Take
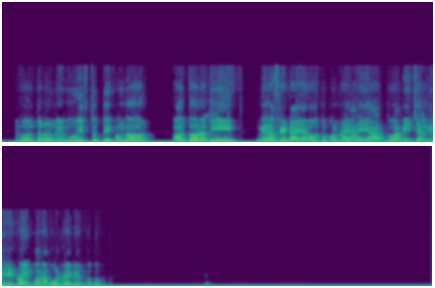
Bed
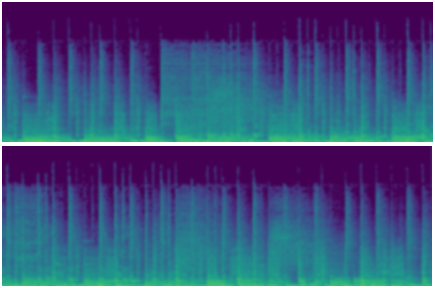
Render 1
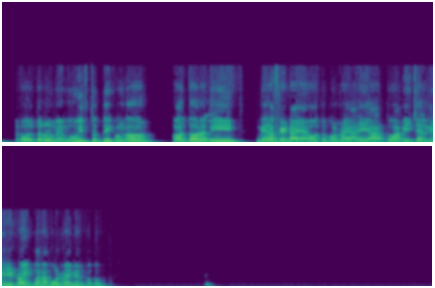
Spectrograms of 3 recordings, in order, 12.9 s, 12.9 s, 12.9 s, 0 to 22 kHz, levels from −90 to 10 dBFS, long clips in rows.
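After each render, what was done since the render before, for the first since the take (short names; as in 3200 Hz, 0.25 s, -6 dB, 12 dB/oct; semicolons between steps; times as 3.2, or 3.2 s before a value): notches 50/100/150/200/250 Hz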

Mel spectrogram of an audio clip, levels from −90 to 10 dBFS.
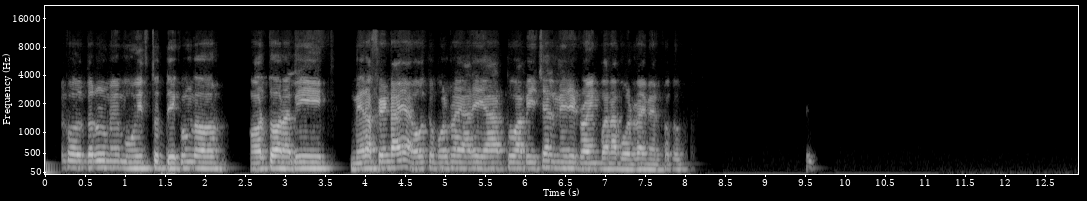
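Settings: nothing audible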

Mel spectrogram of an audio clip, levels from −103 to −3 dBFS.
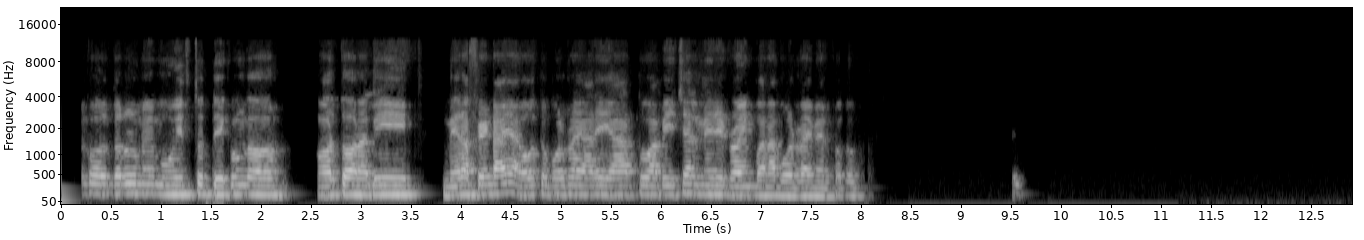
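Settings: gain -15.5 dB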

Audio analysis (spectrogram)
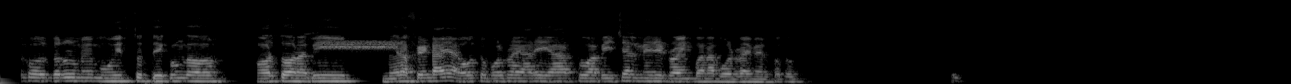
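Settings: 3.26–3.94 spectral repair 1500–3000 Hz before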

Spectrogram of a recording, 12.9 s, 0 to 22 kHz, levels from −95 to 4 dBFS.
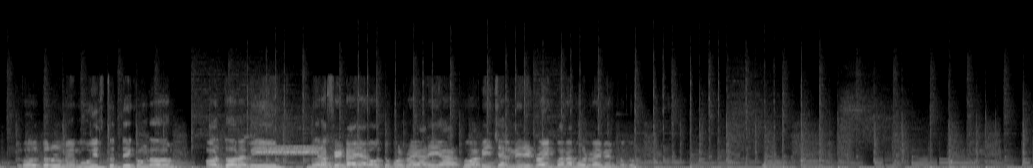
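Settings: add bed -32 dB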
